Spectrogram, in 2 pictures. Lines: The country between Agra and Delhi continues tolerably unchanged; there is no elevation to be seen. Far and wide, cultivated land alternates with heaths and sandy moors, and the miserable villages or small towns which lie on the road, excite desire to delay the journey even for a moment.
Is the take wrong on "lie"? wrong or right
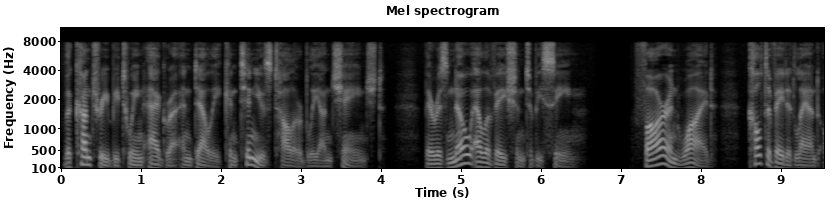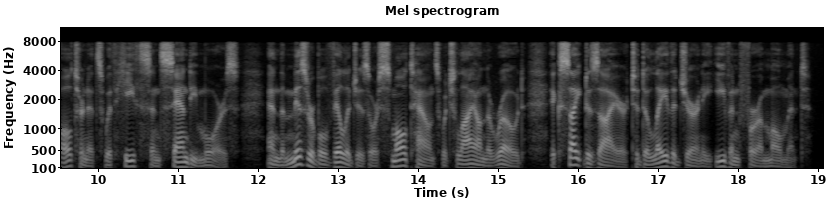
right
